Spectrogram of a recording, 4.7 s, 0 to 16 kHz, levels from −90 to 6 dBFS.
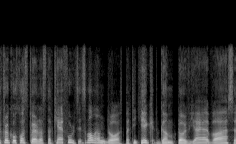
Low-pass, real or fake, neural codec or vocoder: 10.8 kHz; fake; codec, 16 kHz in and 24 kHz out, 0.4 kbps, LongCat-Audio-Codec, four codebook decoder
